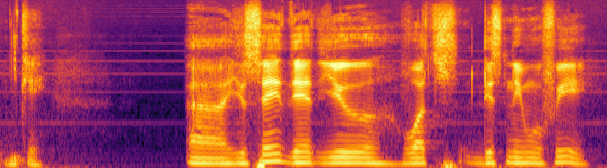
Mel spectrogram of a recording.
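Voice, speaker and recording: Halting man hosting a radio interview. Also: mid-range voice, flat delivery, darkish tone, clear, resonant tone. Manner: halting, broken phrasing. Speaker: radio host.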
